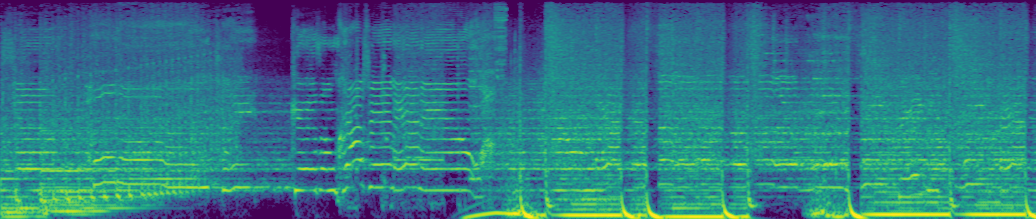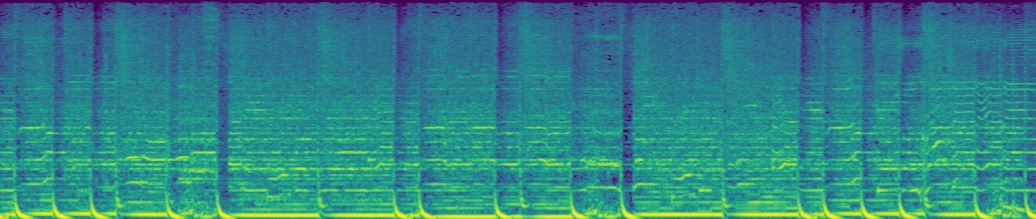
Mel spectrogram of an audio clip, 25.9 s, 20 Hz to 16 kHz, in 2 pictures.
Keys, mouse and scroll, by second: 3.0 Delete, 4.8 Delete, 6.5 ctrl+v, 11.5 Delete, 12.9 Delete, 15.1 ctrl+v, 18.6 double click, 19.2 Delete, 21.2 Delete, 23.5 ctrl+v, 24.9 ctrl+z.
